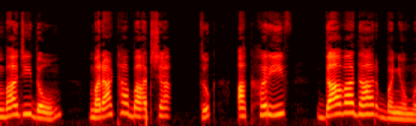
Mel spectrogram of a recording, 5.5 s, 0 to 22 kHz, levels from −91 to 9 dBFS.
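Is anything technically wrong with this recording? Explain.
Yes. From 1.85 to 2.19 s, repeated packet loss (robotic sound) leaves four short holes of up to 40 ms, patched by repeating sound. It sounds choppy, with smeared, repeated slices on a spectrogram.

From 2.21 to 2.69 s, a long network dropout is the likely cause. About 0.46 s is lost: a brief fading buzz, then roughly 0.39 s of flat near-silent waveform before "اَکھ حریف".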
